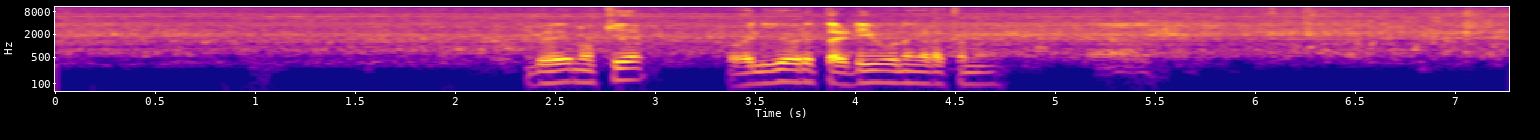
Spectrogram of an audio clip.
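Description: A river flows steadily with a constant rushing, gurgling wash, close and moderately loud, while someone speaks over it in the middle of the stretch.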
